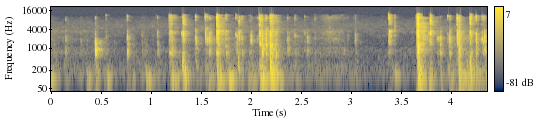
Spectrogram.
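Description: A compact plastic mechanical keyboard with round pastel plastic keycaps in a dark frame is typed on with fingertips. Quick, bright, clacky keystrokes come in uneven bursts with short pauses between them, and each click is dry and short with almost no ring.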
